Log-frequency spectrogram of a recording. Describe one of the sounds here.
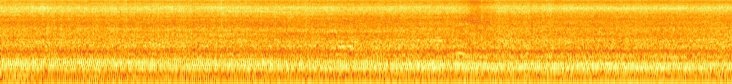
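A threshing machine's engine roars steadily close by.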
